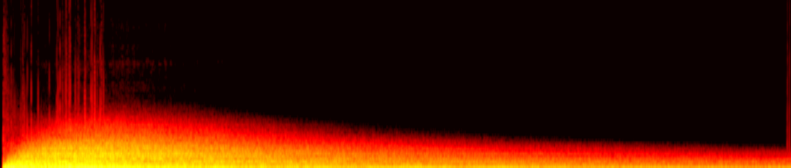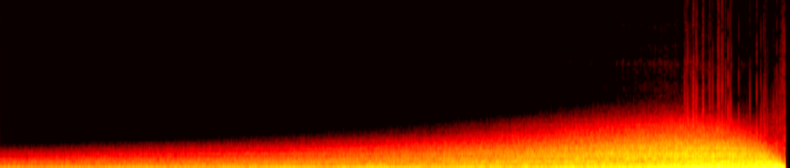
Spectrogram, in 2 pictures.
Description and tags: entrance gong
A loud gong strike suitable for a grand entrance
